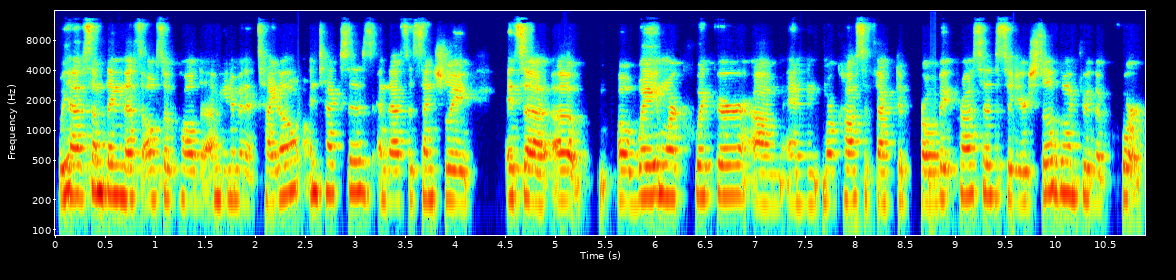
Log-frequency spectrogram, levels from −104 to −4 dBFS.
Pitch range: 185-210 Hz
